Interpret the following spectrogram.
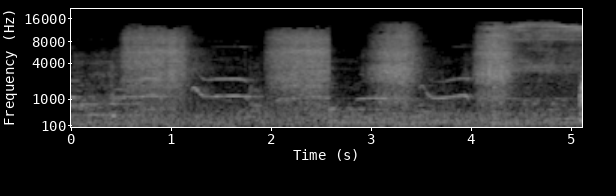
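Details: Fearful cries from a lone baby monkey stranded on a high tree and calling its mother: clear whistled notes, some rising then dipping, sound against loud hissing surges that swell roughly every second.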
